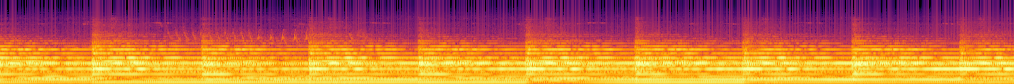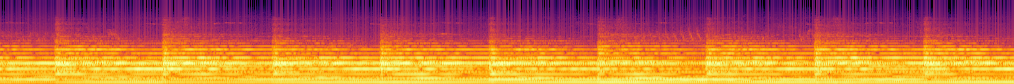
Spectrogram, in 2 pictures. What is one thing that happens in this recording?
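Church bells ring out loudly in a steady, repeating peal with long humming tones.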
